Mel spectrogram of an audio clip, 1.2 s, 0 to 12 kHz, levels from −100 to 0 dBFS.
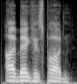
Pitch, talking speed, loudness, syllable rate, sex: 135 Hz, 210 wpm, -15 LUFS, 5.2 syllables/s, male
